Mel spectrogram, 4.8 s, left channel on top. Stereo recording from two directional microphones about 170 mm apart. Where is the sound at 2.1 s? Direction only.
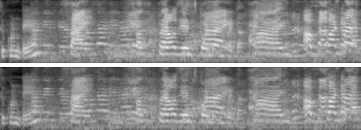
Centre (ahead or behind).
